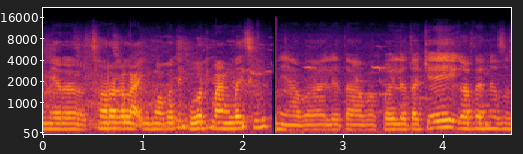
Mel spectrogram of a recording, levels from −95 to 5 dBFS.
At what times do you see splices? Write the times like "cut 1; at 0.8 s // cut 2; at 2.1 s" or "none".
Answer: cut 1; at 2.3 s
